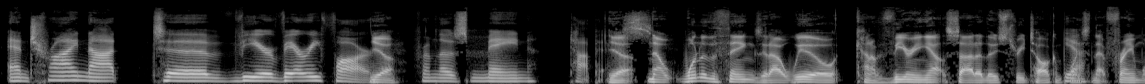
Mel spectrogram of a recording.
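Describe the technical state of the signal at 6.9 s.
At 6.9 s the speech signal is intact, with no dropout, click, distortion or other fault to be heard at that point.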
